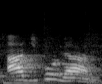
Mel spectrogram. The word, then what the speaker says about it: advogado: pode usar esse E por que não existe essa vogal aqui às vezes um som de ir um pouco mais prato até como né advogado uma pronúncia correta dessa palavra você advogado podemos claro que o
